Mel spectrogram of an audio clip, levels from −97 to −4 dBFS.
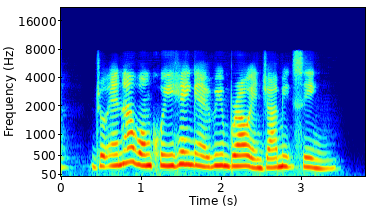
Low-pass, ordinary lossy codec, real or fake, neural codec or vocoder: none; none; fake; codec, 16 kHz, about 1 kbps, DyCAST, with the encoder's durations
